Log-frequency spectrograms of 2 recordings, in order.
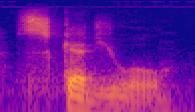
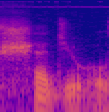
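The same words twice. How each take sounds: First: The word begins with an 'sk' sound. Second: The word begins with an 'sh' sound. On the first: The speaker calls it right. "S K very big on my script" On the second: The speaker calls it wrong. "instead of"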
